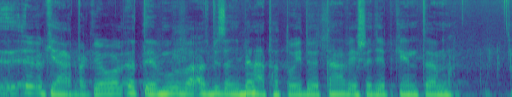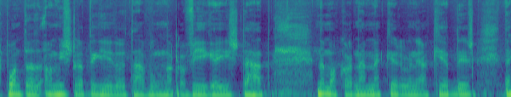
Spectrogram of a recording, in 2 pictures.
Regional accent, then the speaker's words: Hungary; Ugye azt szoktuk meg magyarként, hogy mi fizetjük a licenszdíjat minden után, mert minden tudást importálni kellett.

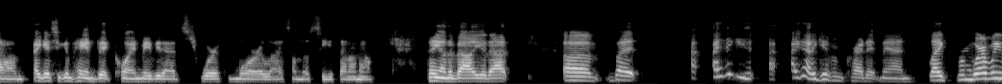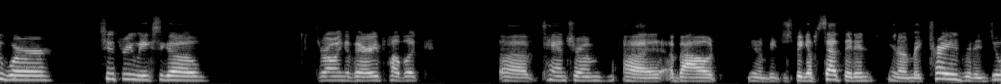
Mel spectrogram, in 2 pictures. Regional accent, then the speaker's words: Cleveland, Ohio, United States; I would probably just vent to my friends and not through Twitter or in my hometown of Cleveland.

